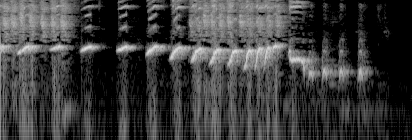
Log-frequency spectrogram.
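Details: White-rumped shama song played in Indonesia to train other shamas: loud clear whistled notes rising sharply, repeated in fast succession, then a run of lower falling whistles fading into silence.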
